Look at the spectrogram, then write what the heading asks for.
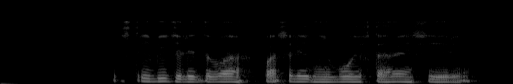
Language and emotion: Russian, neutral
